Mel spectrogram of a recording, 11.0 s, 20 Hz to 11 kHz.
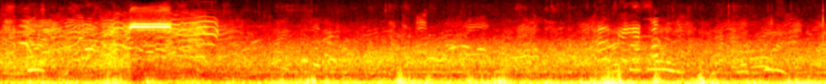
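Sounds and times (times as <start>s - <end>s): faint distant shouts: 0.0s - 4.6s
wind rumbling on microphone: 0.0s - 11.0s.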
